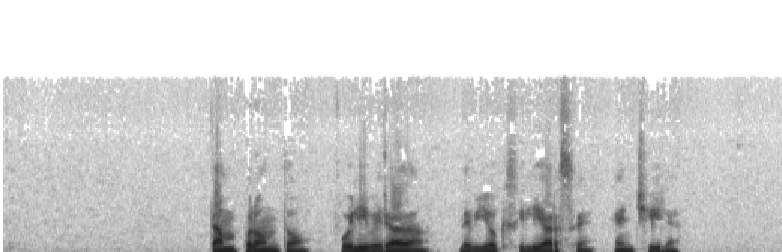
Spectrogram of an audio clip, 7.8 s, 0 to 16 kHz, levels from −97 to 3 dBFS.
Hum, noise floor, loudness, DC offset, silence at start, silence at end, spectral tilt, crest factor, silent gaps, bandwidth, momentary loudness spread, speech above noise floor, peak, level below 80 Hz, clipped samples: none; -58 dBFS; -15 LUFS; under 0.1%; 2.1 s; 1.05 s; -8 dB/octave; 16 dB; none; 10 kHz; 11 LU; 44 dB; 0 dBFS; -50 dBFS; under 0.1%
